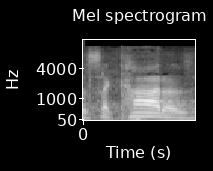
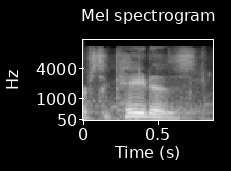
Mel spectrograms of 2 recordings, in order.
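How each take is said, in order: First: Cicadas said with an "ah" in the middle; alternative pronunciation of cicadas. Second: Cicadas said with an "ay" in the middle; alternative pronunciation of cicadas. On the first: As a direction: say "si-KAH-das" for cicadas. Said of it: "or cicadas". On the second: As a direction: say "si-KAY-das" for cicadas. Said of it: "or the cicadas". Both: Shown as a demonstration.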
